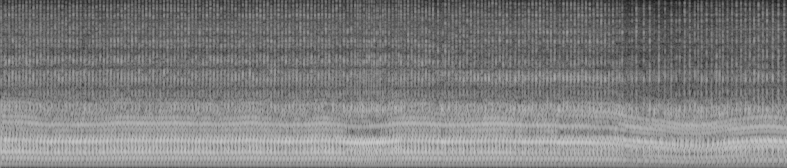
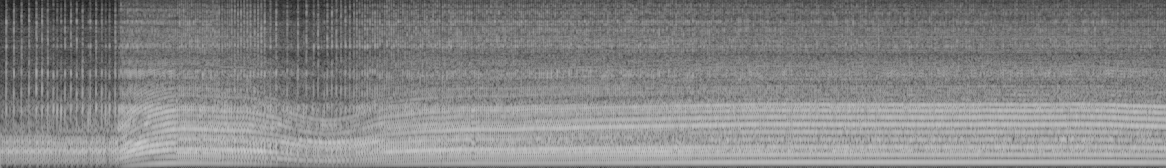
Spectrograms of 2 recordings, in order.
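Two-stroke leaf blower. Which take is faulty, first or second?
second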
